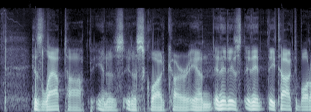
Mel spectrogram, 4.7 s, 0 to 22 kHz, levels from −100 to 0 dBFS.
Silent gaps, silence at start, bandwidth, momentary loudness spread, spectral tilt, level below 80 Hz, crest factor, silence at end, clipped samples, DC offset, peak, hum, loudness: none; 0.05 s; 16 kHz; 9 LU; -6 dB/octave; -44 dBFS; 16 dB; 0 s; under 0.1%; under 0.1%; 0 dBFS; none; -17 LUFS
